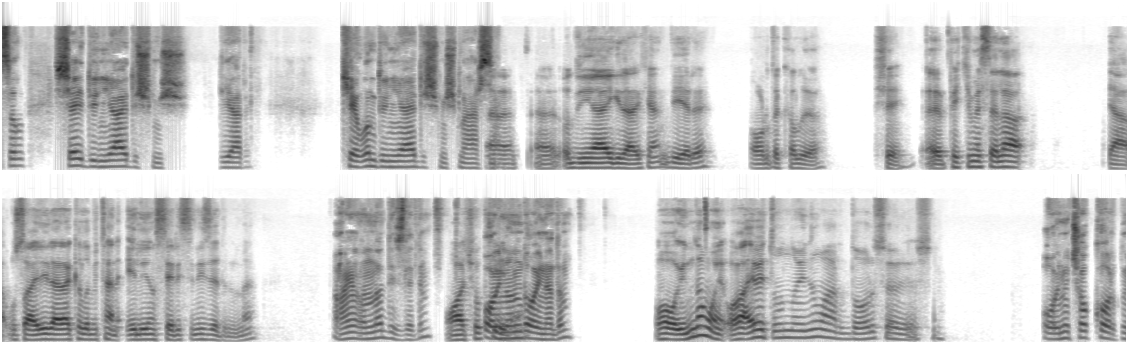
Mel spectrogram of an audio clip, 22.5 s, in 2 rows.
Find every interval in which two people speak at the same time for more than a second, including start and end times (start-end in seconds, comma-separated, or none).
none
